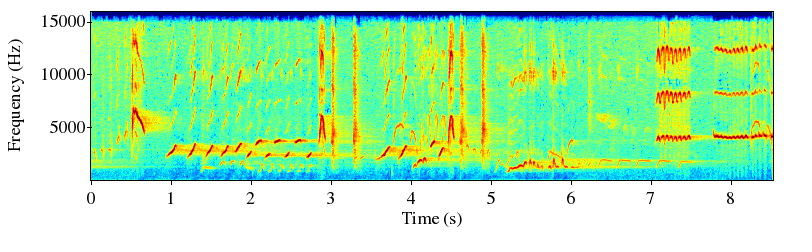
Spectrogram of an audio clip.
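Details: White-rumped shama master song for training: rapid rolling trills and chattering phrases, looping whistled notes and buzzy bursts, with loud high whistled tones near the end.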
